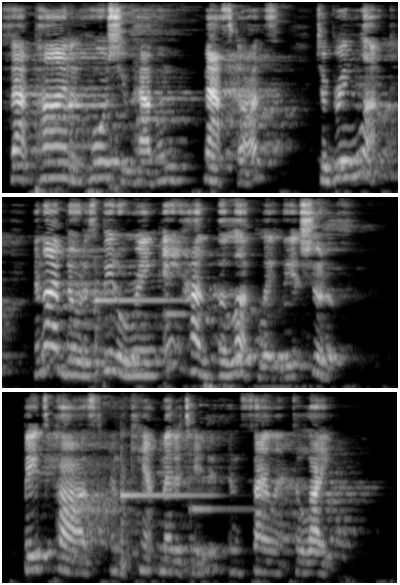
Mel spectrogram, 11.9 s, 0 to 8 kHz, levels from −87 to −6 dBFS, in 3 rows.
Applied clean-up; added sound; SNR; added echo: classical method WPE with log-MMSE.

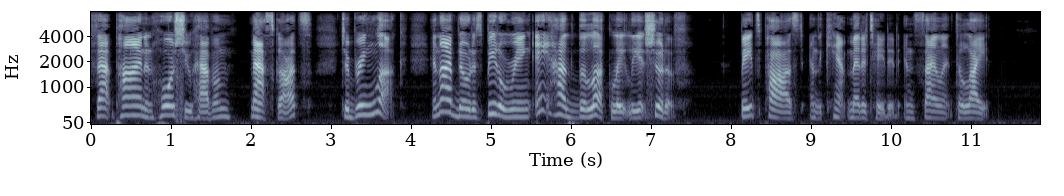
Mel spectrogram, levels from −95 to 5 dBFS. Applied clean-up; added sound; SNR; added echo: none; none; none; none.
